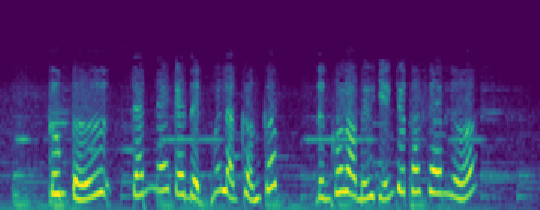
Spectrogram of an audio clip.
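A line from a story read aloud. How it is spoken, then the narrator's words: Urgent call. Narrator (Vietnamese): Ngữ Yên kêu lên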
